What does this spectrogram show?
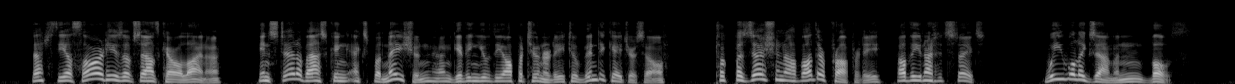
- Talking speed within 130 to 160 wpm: Yes, average, 150 wpm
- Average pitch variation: No, wide, 6.3 semitones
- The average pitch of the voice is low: No, medium, 160 Hz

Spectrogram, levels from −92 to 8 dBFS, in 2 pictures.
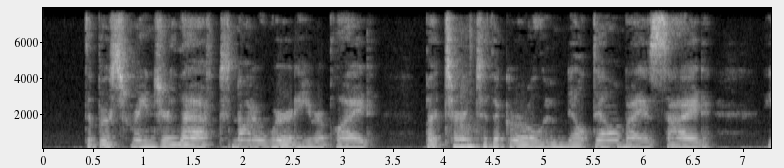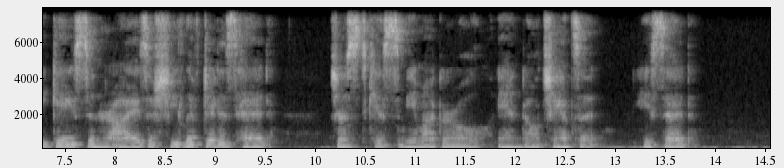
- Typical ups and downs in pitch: No, narrow, 1.5 semitones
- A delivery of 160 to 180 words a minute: Yes, average, 165 wpm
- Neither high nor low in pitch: Yes, medium, 175 Hz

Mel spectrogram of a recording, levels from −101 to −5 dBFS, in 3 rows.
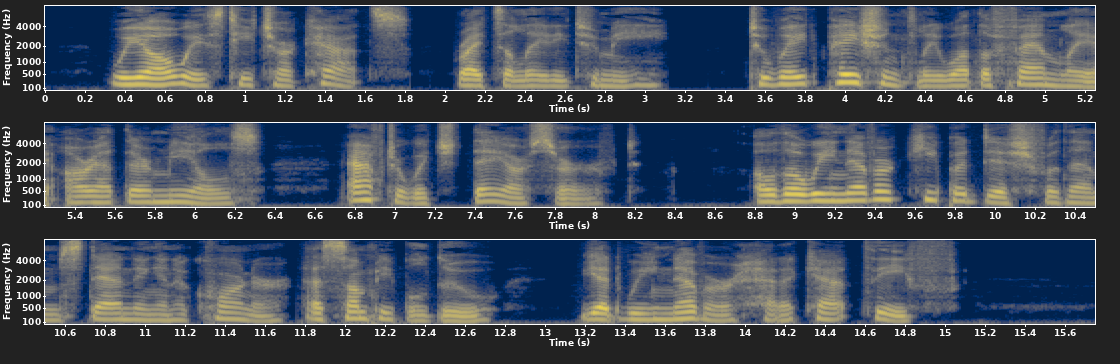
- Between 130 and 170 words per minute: No, average, 185 wpm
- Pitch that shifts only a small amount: No, average, 4.1 semitones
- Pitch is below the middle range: No, medium, 170 Hz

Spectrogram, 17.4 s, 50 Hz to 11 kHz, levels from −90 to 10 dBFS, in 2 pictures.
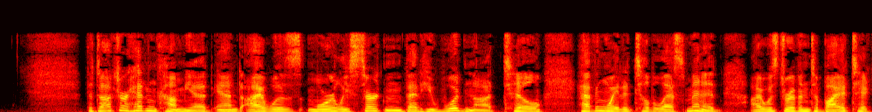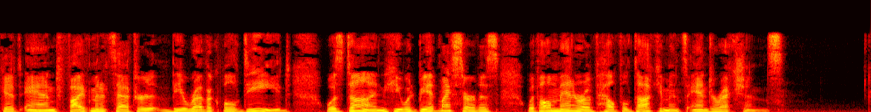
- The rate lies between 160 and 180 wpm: Yes, average, 175 wpm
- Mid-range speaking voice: Yes, medium, 155 Hz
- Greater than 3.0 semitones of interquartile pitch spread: Yes, average, 3.8 semitones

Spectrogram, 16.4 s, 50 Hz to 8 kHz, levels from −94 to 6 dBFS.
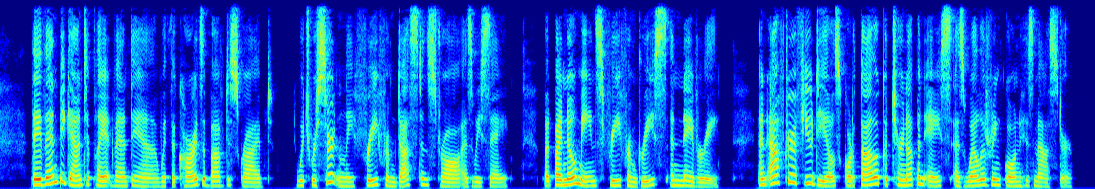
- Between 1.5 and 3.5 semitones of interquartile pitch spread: No, average, 4.3 semitones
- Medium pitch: No, high, 205 Hz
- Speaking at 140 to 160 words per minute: No, average, 185 wpm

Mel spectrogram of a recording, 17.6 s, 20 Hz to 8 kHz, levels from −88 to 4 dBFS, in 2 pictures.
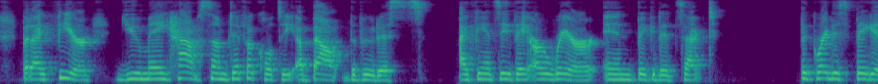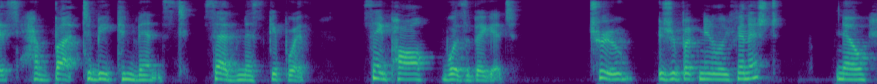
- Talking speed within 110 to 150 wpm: Yes, average, 145 wpm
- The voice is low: No, high, 195 Hz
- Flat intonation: Yes, narrow, 2.3 semitones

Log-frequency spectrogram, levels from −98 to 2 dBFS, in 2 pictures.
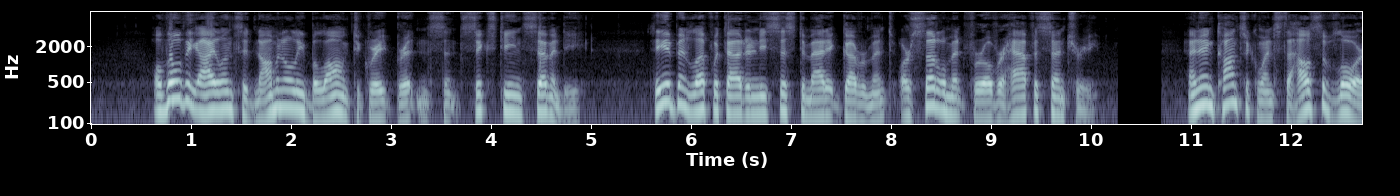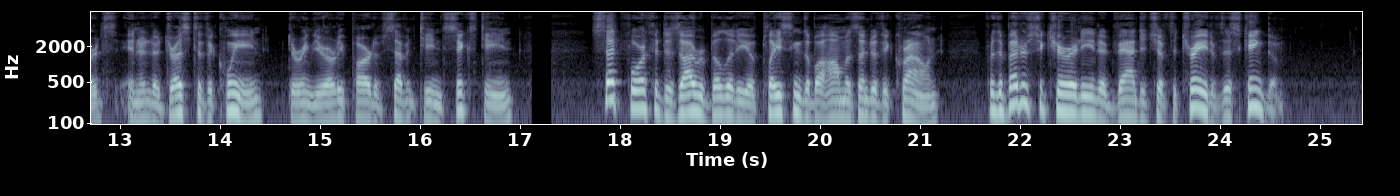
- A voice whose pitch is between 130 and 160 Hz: Yes, low, 135 Hz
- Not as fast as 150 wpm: No, average, 160 wpm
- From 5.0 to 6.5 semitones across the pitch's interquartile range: Yes, average, 5.3 semitones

